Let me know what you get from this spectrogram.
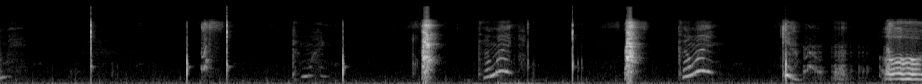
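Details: Snoopy, a pet puppy indoors during play, gives scattered short harmonic yelps and whiny barks that bend downward. A louder, longer whine comes near the end. Clicks, taps and a person talking to the dog come in between.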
